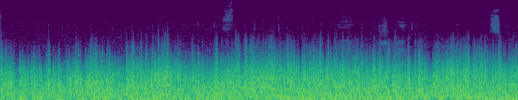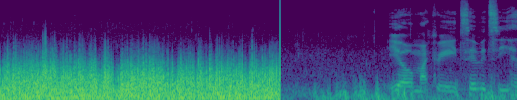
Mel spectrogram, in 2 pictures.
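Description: Strong wind buffeting a phone's microphone on an open shoreline: a loud, steady rumbling roar that cuts off abruptly about eight seconds in.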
